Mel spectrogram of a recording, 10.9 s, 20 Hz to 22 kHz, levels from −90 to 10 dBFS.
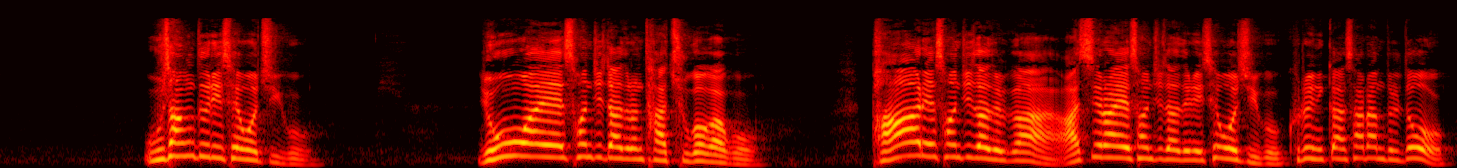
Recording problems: none

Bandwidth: 14 kHz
